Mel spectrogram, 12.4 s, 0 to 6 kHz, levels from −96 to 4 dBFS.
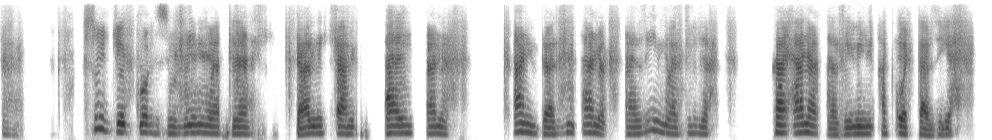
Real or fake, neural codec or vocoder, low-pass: fake; codec, 16 kHz, 1 kbps, FreqCodec, smaller model; 5.4 kHz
